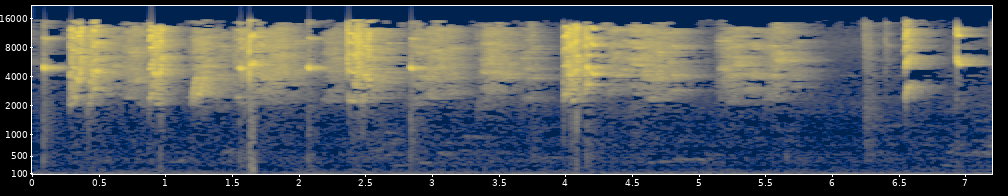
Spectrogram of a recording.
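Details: Lovebird ngekek trill played to train young birds: a string of high scratchy chattering bursts with whistled squeaks, fading near the end, over a low hum.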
